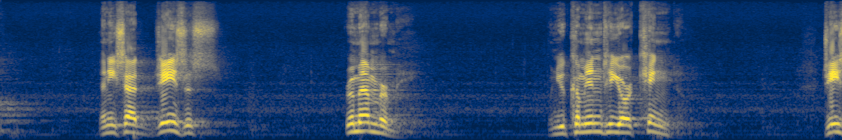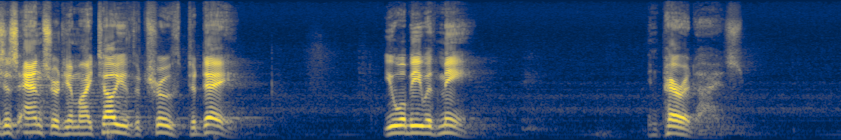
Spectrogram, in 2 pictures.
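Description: A middle-aged man reads out slowly in short phrases over a microphone in an echoing room.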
